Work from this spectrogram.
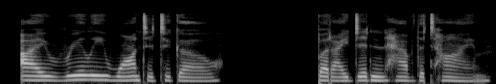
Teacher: Here there's a small pause after go to signal a shift in thought and the second part has a different tone. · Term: thought chunking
